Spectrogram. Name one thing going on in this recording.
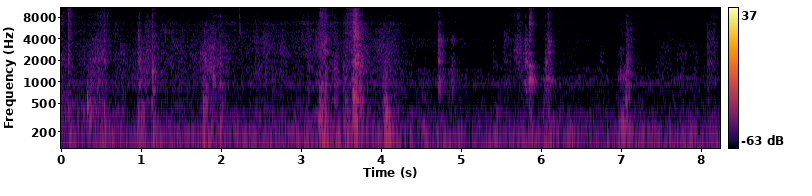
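Fabric rustles as a pillow is set down on a bed.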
